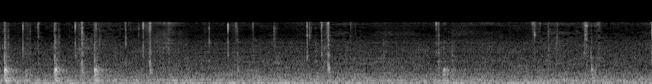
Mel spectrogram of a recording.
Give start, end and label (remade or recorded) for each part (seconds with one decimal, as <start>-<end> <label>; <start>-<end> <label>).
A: 0.0-1.3 recorded; 1.3-3.1 remade; 3.1-3.7 recorded; 3.7-5.4 remade; 5.4-6.5 recorded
